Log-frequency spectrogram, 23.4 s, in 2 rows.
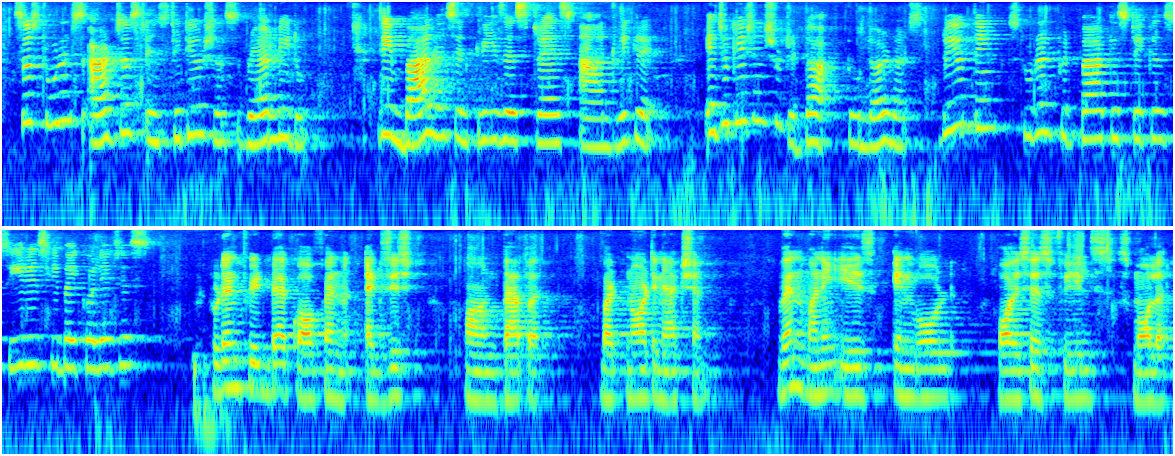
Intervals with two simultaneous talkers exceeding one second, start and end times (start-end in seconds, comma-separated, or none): none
